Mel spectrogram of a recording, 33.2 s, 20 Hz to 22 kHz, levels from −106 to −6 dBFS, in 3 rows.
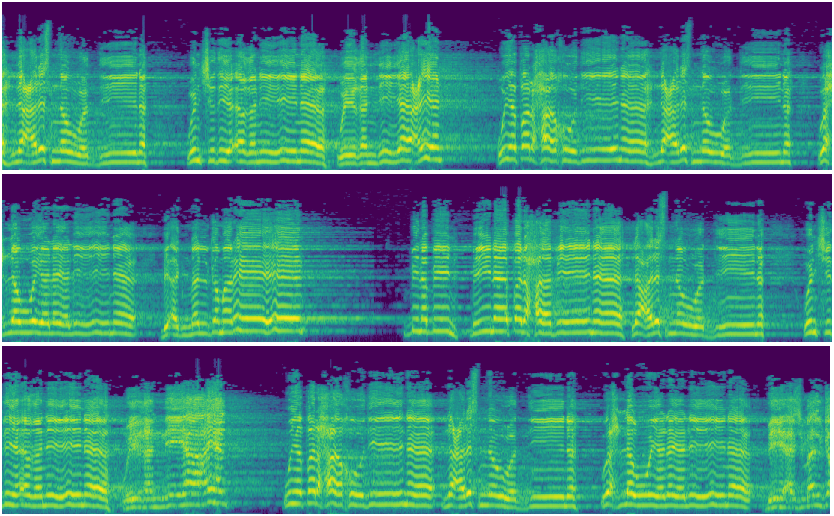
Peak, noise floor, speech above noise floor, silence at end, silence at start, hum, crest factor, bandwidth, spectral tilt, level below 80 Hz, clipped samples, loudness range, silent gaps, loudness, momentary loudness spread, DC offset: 0 dBFS; -45 dBFS; 31 dB; 0 s; 0 s; none; 14 dB; 13.5 kHz; -1.5 dB/octave; -64 dBFS; under 0.1%; 4 LU; none; -12 LUFS; 10 LU; under 0.1%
